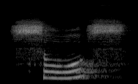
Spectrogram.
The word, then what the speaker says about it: sauce: Sauce. It sounds like two S's, but this one is a C. Please don't think it's a K.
